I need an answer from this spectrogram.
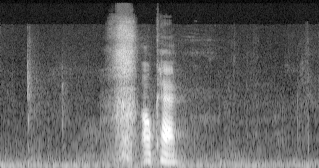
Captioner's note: sniffing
